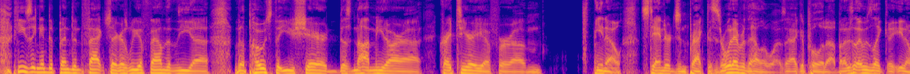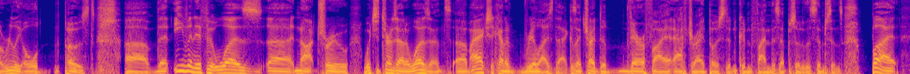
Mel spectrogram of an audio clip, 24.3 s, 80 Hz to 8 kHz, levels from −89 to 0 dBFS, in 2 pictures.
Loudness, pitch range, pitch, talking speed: -18 LUFS, 95-120 Hz, 105 Hz, 220 wpm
